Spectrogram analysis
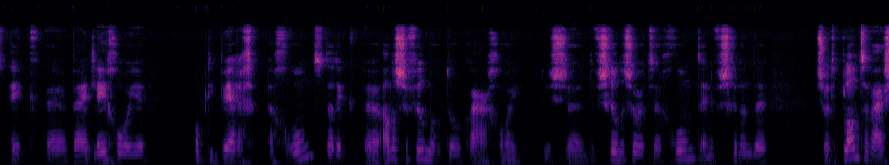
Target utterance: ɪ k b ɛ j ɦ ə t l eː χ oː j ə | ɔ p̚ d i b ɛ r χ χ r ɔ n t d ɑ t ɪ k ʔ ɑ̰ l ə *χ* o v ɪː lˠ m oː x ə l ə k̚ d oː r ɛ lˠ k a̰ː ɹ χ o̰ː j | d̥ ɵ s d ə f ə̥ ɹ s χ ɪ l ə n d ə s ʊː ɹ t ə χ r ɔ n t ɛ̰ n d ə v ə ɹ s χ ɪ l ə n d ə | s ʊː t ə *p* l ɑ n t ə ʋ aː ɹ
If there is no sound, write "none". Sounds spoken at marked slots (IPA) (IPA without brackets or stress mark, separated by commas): s, p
